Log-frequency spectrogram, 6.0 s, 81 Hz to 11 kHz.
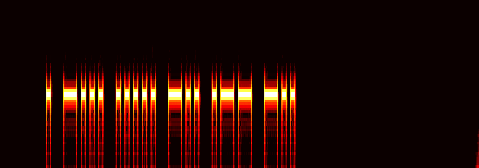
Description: Morse code, heard as a keyed tone, about 21 wpm, 700 Hz. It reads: EB5DWD
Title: DXCC-100 Call Signs - 6 Characters - Repeated 3x - 22wpm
